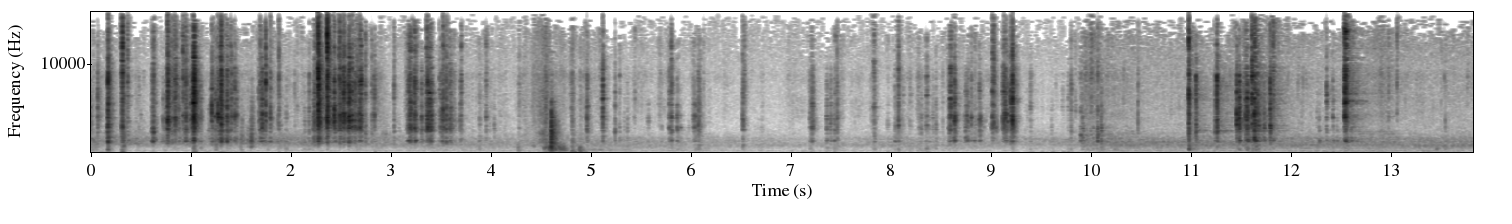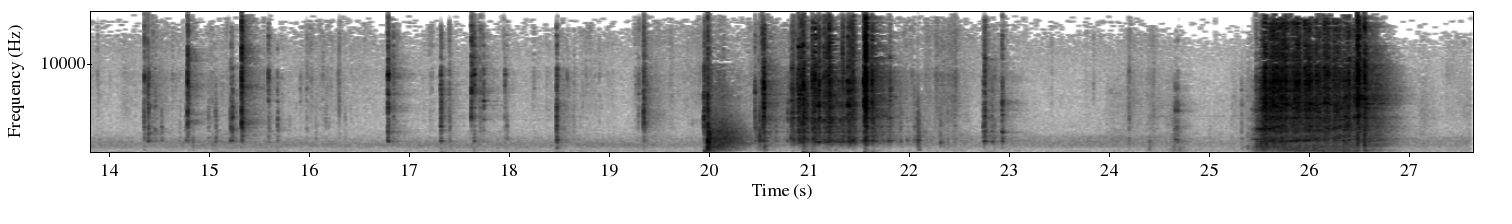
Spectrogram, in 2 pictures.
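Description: Small clicks and taps of metal toy-truck parts being handled and pressed together by hand, with a louder burst of scraping about two-thirds of the way through. Near the end comes a couple of seconds of rolling noise as the small toy truck's wheels run across a wooden board.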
